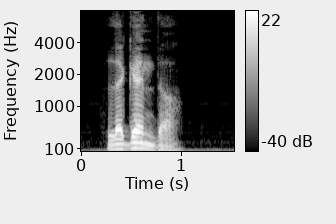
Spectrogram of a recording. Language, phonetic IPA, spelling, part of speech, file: Polish, [lɛˈɡɛ̃nda], legenda, noun, Pl-legenda.ogg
